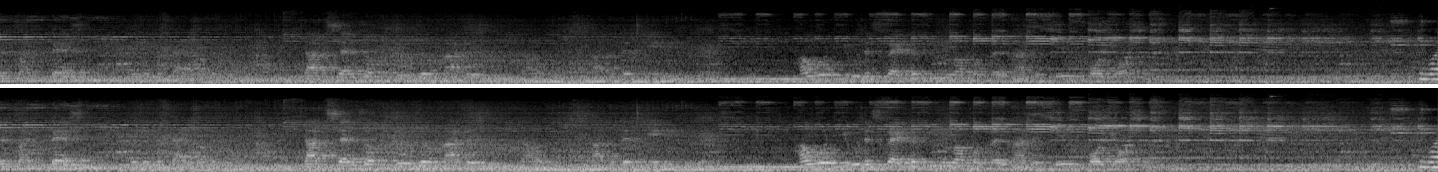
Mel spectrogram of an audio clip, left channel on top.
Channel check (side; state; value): left; quieter; 5.4 dB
